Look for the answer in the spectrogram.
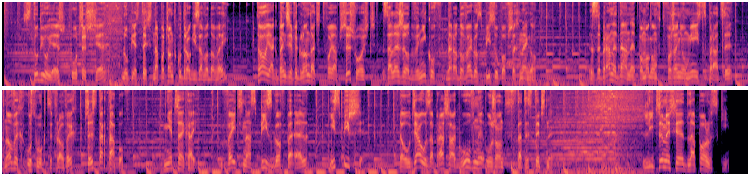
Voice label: radio spot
